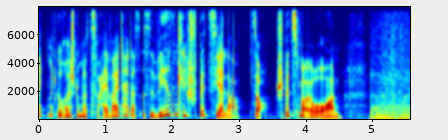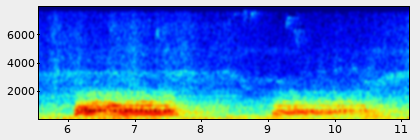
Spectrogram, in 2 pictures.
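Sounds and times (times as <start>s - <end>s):
speech: 0.0s - 5.4s, 6.1s - 7.0s
classic old train horn blasts: 5.0s - 11.1s
rail cars rolling with a steady low rumble: 5.0s - 11.1s.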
